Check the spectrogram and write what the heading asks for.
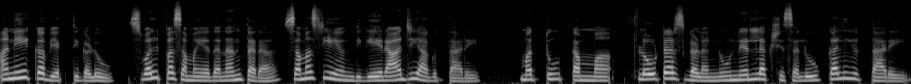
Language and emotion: Kannada, neutral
